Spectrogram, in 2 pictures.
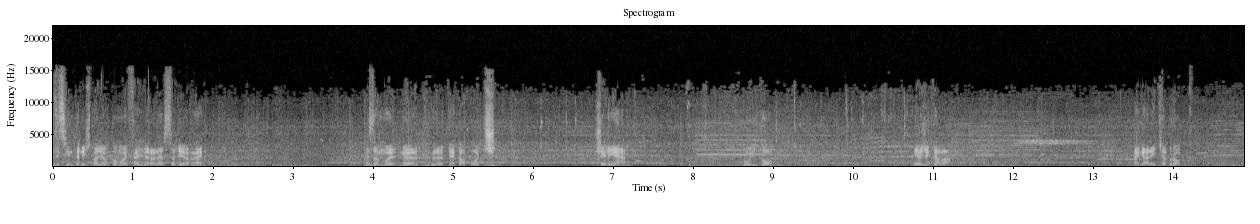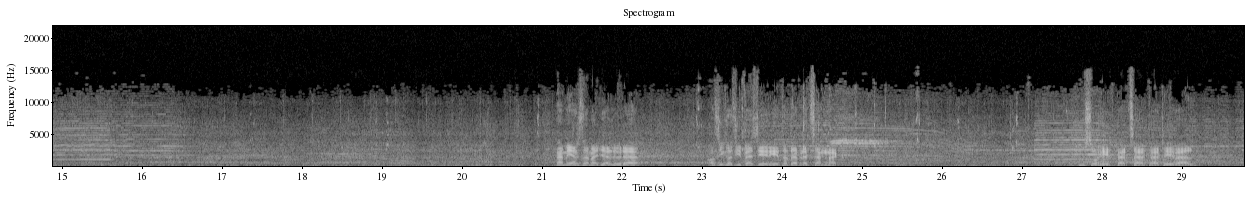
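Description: A large crowd chants and cheers in an echoing hall.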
